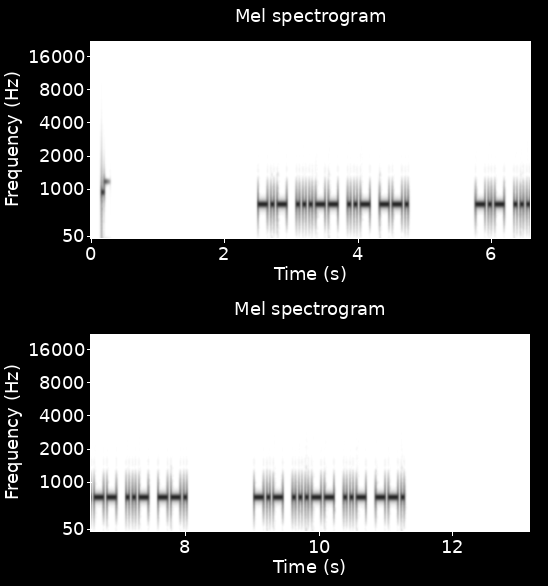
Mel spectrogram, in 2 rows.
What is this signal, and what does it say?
Morse code, heard as a keyed tone, about 25 wpm, 700 Hz. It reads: K3UG K3UG K3UG
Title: USA Call Signs - 4 Characters - Repeated 3x - 25wpm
